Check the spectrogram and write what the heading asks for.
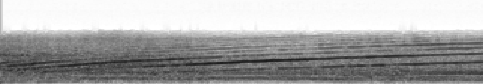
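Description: police car siren

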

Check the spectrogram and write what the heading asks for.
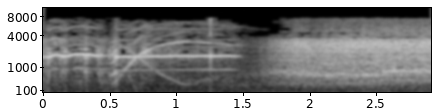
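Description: rooster crowing

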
